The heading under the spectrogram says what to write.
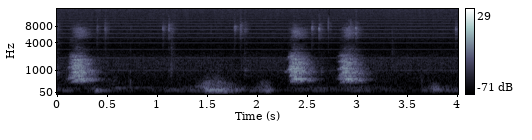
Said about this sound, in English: I wonder if everyone else can hear our dog. Can you guys hear our dog?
